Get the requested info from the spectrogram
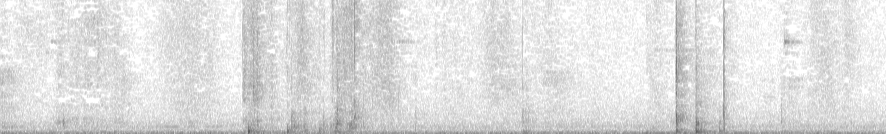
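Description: Small plastic toy pieces clicking and tapping as they are handled and fitted onto a miniature plastic ice cream cart: a few light clicks about two seconds in and a quick run of three clicks about five seconds in, over a faint steady hum.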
